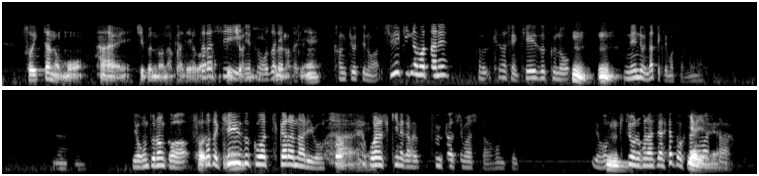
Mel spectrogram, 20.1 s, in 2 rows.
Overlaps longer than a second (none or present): present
